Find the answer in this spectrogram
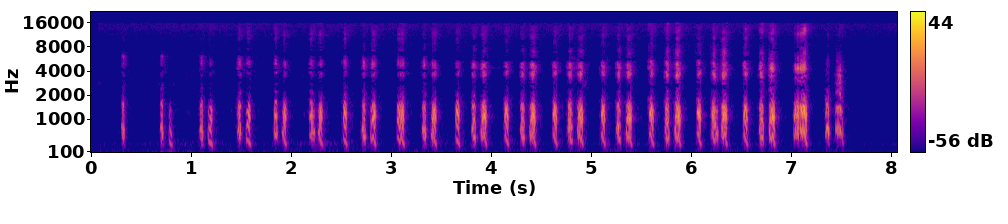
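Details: Chukar partridge calling in the mountains: a steady run of short, hoarse chuk notes, about two each second, building slightly louder toward the end, with no other clear sounds.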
